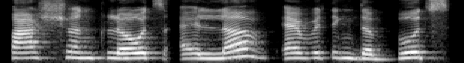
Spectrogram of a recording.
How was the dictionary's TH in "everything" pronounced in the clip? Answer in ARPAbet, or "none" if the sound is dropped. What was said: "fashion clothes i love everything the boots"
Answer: T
